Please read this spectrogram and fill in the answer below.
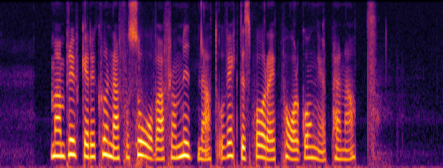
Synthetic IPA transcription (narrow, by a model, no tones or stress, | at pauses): manbɾʉ̟ːkad̪əkʰɵnːafoːsoːvafɾɔnmɪd̪nat̪ʰɔ̰vɛkt̪əsbɑːɾaɛt̪̚pʰɑːɾɡɔŋːəɾpʰæɳat̪ː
